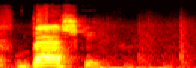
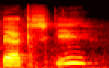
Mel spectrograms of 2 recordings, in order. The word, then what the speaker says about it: Bakshi: Bashki, Ralph Bashki, or Bakshi, how do you say it? Bakshi, Ralph Bakshi.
